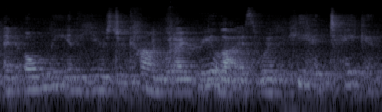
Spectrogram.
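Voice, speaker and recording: A woman reading a literary story aloud in a theatrical, deliberate way, as part of a staged performance. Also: fairly low pitch, very noisy. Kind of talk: dramatic literary storytelling, scripted narration. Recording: distant live theatre recording, echoey, music behind. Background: music and sound design.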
